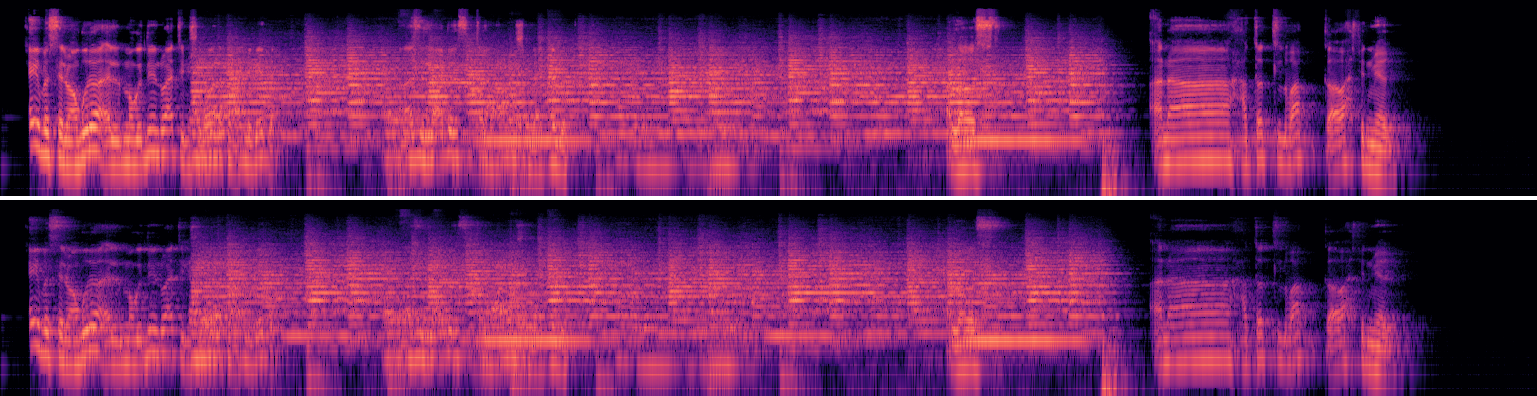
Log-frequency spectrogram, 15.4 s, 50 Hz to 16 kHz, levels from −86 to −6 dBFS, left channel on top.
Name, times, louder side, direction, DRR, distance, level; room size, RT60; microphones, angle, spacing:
voice 1, 0.3-2.7 4.0-5.0 5.3-5.7 9.5-9.9 11.5-14.0, left 6 dB, 45° left, 14 dB, 0.4 m, -32 dB
voice 2, 1.8-2.4 3.8-5.5 6.1-7.5, right 1 dB, 35° right, -4 dB, 1.5 m, -39 dB
sound 1, 1.9-11.1, left 1 dB, ahead, 1.5 m, -29 dB
sound 2, 3.1-3.4 3.9-4.1 5.1-5.5 6.0-6.2 7.1-7.3 7.8-8.1, right 1 dB, 20° right, 1.0 m, -47 dB
9.3 x 7.9 x 3.3 m, 0.68 s
head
